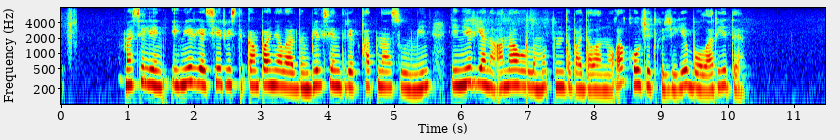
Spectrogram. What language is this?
Kazakh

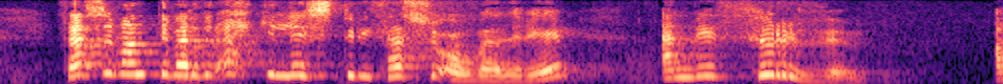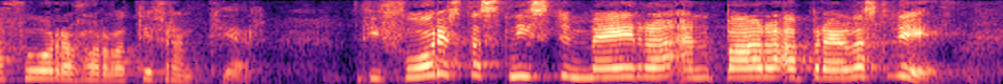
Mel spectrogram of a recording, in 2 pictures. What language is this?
Icelandic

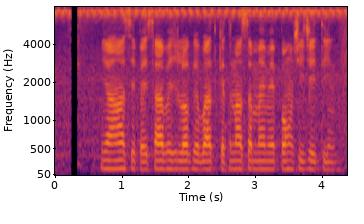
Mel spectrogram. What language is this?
Maithili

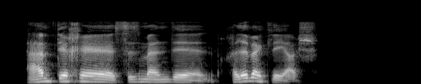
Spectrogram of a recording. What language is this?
Uyghur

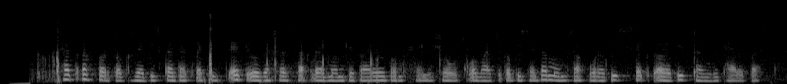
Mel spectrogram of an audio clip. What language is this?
Georgian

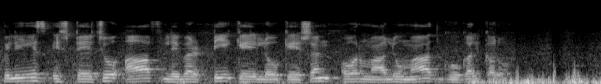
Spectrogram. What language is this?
Urdu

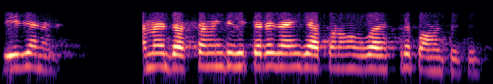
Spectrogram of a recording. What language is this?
Odia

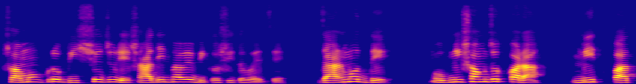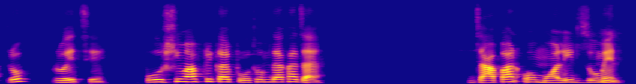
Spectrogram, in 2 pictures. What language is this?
Bangla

